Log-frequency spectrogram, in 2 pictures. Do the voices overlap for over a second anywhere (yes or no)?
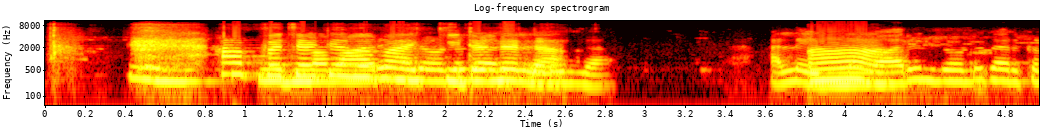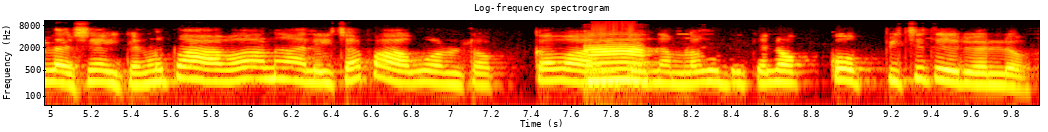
yes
